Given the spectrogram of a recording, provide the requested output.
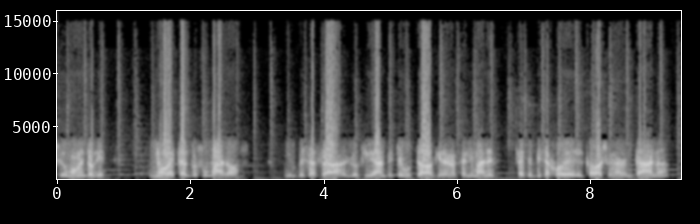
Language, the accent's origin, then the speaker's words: Spanish; Pilar, Buenos Aires Province, Argentina; Yo soy de Pilar.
